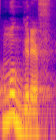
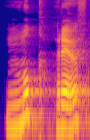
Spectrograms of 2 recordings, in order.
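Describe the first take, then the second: First: "mugrif" with a hard voiced g; "mugrif", slow, clear voiced g; g pronunciation. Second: "muqrif" with a back-of-throat q; "muqrif", slow, hard voiceless q; q pronunciation. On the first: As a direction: say "mugrif" with g in place of q. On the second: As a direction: say "muqrif" with q in place of g. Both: Shown as a demonstration. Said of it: "both would work".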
